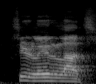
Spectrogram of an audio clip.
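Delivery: put-on Irish-accented speech.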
